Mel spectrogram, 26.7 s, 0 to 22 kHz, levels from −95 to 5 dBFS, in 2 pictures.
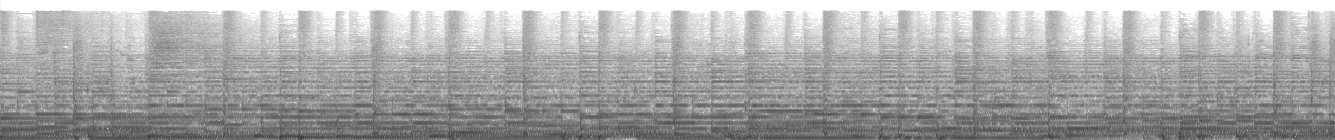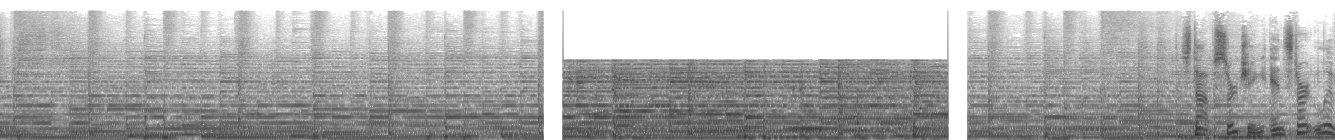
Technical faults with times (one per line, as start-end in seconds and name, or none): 18.78-23.02 input switched to a poorer device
